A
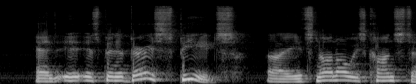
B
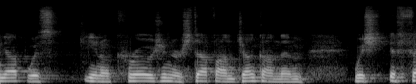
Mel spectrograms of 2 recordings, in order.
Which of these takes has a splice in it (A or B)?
A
